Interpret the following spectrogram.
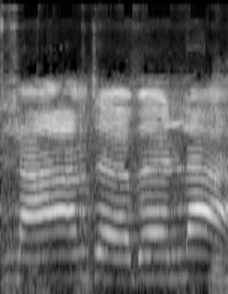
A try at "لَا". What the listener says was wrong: یہ لام کے ساتھ آگے الف بھی پڑھو. لام زبر الف لا. ملاؤ.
